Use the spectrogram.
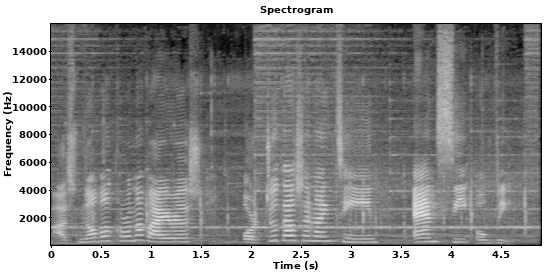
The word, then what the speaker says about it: nCoV: It is referred to as novel coronavirus or 2019 N Co Vee, pronounced N Co Vee.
